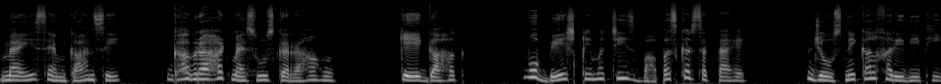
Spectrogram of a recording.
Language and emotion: Urdu, fearful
